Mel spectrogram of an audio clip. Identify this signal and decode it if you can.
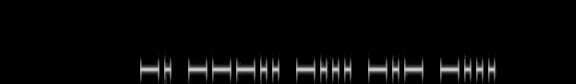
Morse code, heard as a keyed tone, about 20 wpm, 700 Hz. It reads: N8BKB
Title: USA Call Signs - 5 Characters - 20wpm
